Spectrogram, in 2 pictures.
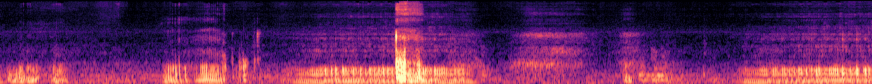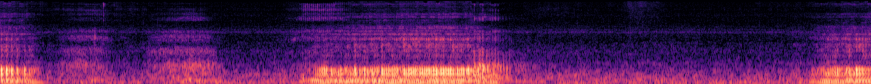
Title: He snore like a monster🤭 #baby #babyboy #cutebaby #cute #quatro #sleepyface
